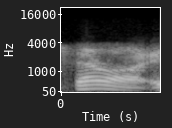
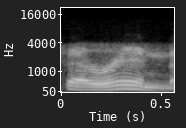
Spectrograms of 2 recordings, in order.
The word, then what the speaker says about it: Theron: And by the way, you can pronounce Charlize Theron. It's Theron, not Theron.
